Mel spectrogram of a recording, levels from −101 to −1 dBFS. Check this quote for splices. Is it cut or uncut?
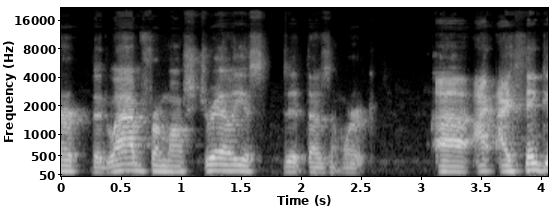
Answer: cut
